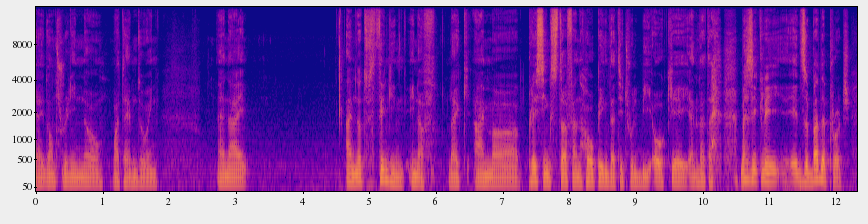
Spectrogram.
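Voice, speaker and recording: Mellow-voiced man, halting self-deprecating chat. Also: on the low side. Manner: halting, many fillers and restarts; self-deprecating, laughs at himself. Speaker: digital artist. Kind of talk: casual voice-over about his painting process.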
